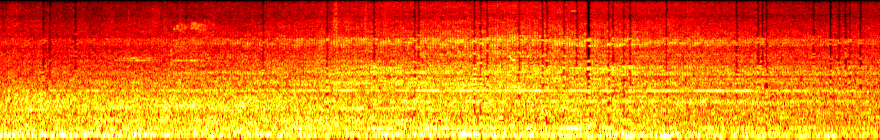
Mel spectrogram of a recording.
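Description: Vintage electric tram and its wooden trailer cars rolling past close by on street rails: a steady low hum with wheel-on-rail rumble, fading a little near the end as the train moves away.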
